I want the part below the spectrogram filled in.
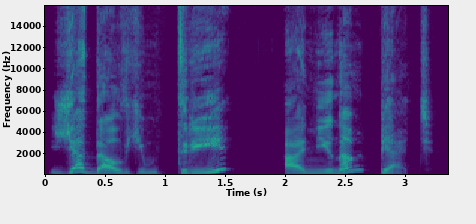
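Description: A woman's voice: on the low side, huge pitch swings, slow, darkish tone, no echo, full character voice. A woman voicing a pompous, fussy king in a storybook reading, in a dry recording. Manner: fussy, triumphant, self-satisfied. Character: blustering pompous male king.

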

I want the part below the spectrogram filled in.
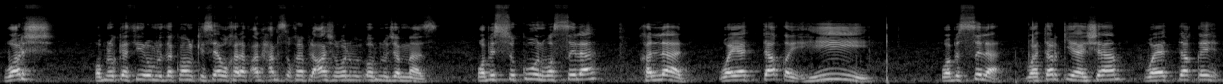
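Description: Brisk high-voiced teacher. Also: male voice, a little mellow, slight background noise. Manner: lists reading variants briskly, drawing out recited words slowly. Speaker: Quran recitation teacher. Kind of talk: classroom tajweed lesson.

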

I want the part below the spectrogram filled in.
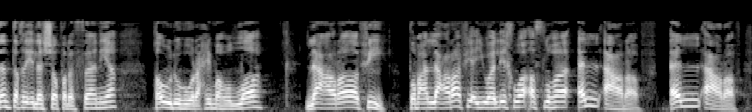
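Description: A man's voice: fairly high pitch, mellow. Dull-toned male Quran teacher. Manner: explains slowly and chants quoted verses. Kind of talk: televised religious lesson.

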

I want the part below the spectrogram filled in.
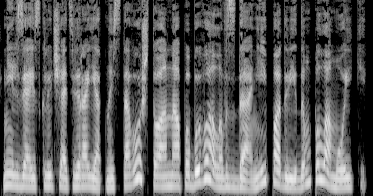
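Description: Woman reading male detective, brisk, commanding, calm, dry sound. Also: fairly low pitch, dry recording, close to an everyday voice. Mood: reasoning. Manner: brisk, giving orders.

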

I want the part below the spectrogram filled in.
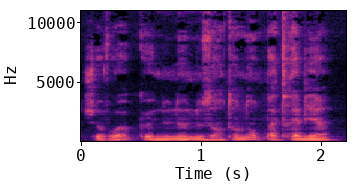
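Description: A man's voice: mid-range voice, level tone, normal speed, mellow, slightly rough, natural voice. A man reading an audiobook, voicing an aging, impatient French king who questions with ironic exasperation.

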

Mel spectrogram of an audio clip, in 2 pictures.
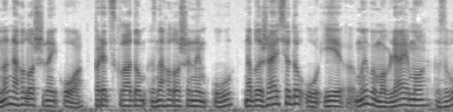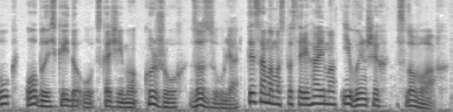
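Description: A middle-aged man, a linguistics professor, explaining pronunciation rules in a measured, lecturing way on a radio interview. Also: on the low side, a little mellow. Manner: measured, lecturing, spells out example words slowly.

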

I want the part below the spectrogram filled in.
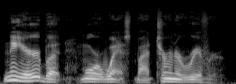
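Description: A man's voice: mid-range voice, very animated, normal speed, dry recording, clean studio sound, voice pushed up, natural voice. A man voicing a crude, boastful middle-aged swamp guide with a drawl and profane talk.

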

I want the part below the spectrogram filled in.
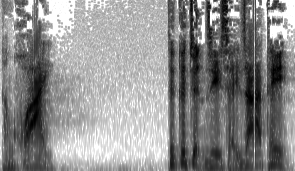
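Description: A man doing a gruff, bossy old landowner. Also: low voice, very animated, moderate pace, pushed and bright, dry recording, studio quality, full character voice. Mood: scolding. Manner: barking, scolding.

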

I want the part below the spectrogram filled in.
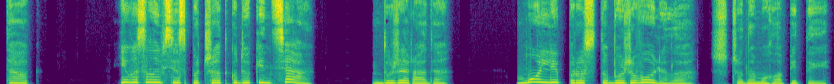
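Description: Jovial stranger man at a ball, hearty, read by a woman, mellow and breathy. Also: sits high, lively intonation, moderate pace, dry recording, studio quality.

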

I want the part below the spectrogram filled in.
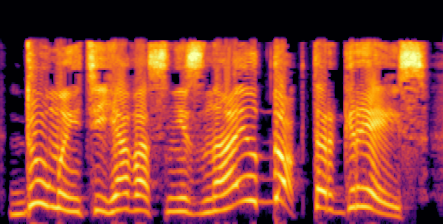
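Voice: mid-range voice, expressive, normal speed, dry recording, clean studio sound, pitched above the performer's own voice, lightly acted. A reader voicing a stern, domineering woman mission chief who barks orders in an audiobook. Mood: scornful. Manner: shouting, harsh and domineering. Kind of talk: audiobook character voice.

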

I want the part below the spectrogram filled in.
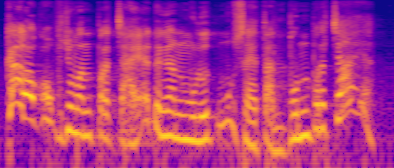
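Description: Preaching a blunt, emphatic sermon in church, a male pastor fires rhetorical questions at the congregation. His gravelly, husky, fairly bright voice moves a little fast, and his pitch swings sharply whenever he stresses a point.

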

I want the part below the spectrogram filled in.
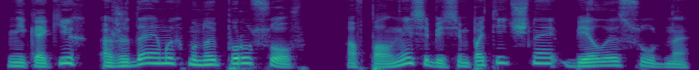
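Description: A male audiobook narrator with a mid-pitched voice who reads a first-person fantasy story expressively. His intonation swings widely from line to line, and the sound is dry and close. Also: normal speed, no echo. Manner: expressive, lively reading.

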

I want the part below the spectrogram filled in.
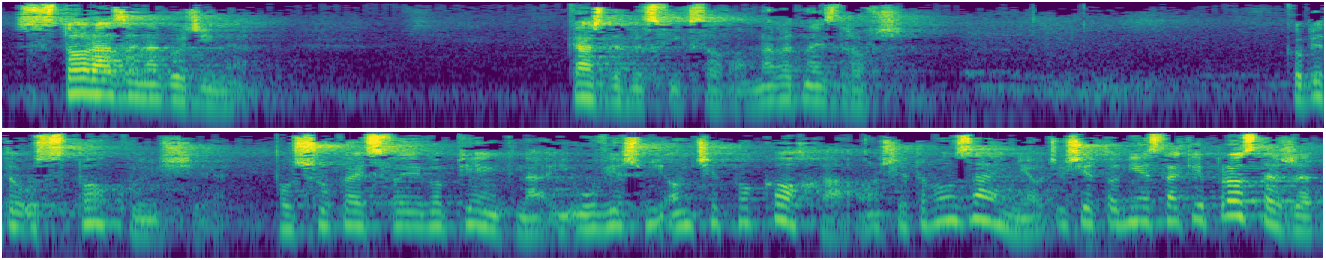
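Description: A man preaches a retreat talk in a big echoing hall, with a long tail of reverb behind his voice. His delivery is animated, dipping low and rising high as he acts out quoted voices. A faint hum of the room sits underneath. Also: normal speed. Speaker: priest giving a retreat talk. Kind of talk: lively retreat sermon with acted quotes. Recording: echoey hall, faint ambience.

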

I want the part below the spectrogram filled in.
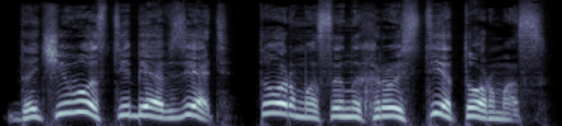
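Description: A man voicing a wiry, bossy male scavenger who talks gruffly in rough slang, read for an audiobook. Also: sits high, sing-song, a little slow, dark tone, dry recording, clean studio sound. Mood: scornful. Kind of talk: audiobook character voice.

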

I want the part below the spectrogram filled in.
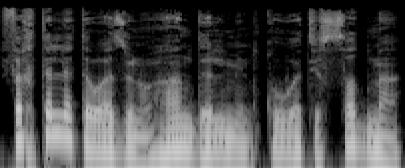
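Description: A man narrating a story in expressive, scripted narration. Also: lowish voice, quick pace, no echo, studio quality. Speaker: audiobook narrator.

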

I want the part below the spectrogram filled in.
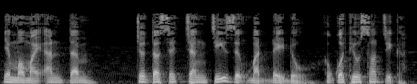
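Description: A man's voice: fairly low pitch, fairly quick, faint music behind. Man doing a stern old clan elder. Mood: admonishing. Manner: calm, admonishing.

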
